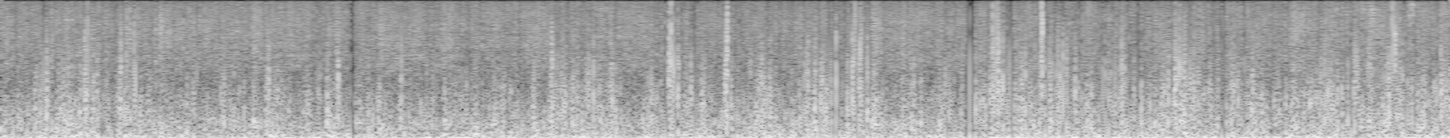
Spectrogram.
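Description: Passenger train running along the track, heard with heavy wind buffeting on the microphone, and a few sharp clicks about halfway through.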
